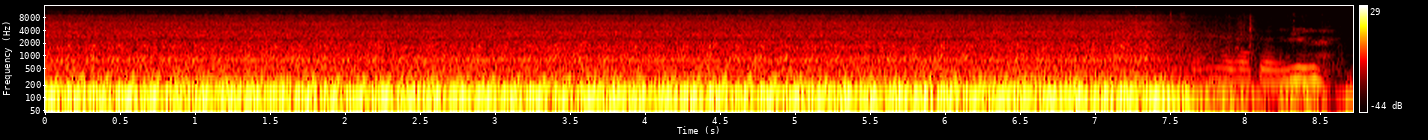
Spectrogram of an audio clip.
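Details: Truck diesel after an in-frame overhaul and injector replacement; an even, steady idle with a smooth low rumble and no miss or knock until the sound cuts away near the end, oil, fuel and air pressure and alternator good.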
